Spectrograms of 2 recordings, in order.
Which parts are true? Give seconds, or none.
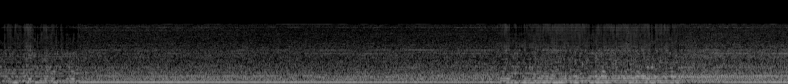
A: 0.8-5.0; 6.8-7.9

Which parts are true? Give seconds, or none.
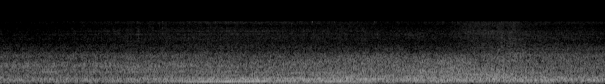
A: 0.0-6.1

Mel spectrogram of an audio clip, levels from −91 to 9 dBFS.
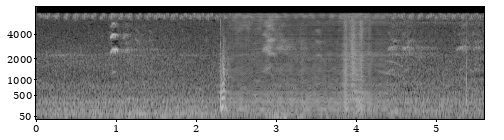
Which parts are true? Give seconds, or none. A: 0.0-2.4; 4.4-5.6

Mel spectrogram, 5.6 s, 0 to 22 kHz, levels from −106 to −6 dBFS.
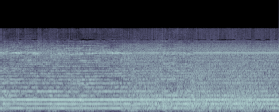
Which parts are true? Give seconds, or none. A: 2.8-3.2; 3.9-5.6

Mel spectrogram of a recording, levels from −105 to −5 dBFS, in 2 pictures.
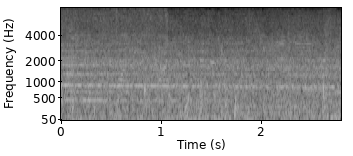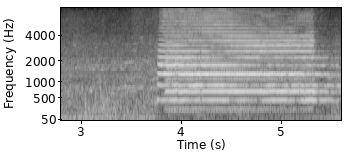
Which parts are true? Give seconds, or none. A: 2.1-3.1; 4.2-4.8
